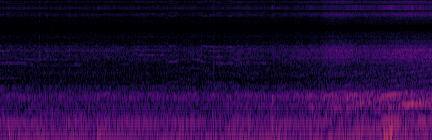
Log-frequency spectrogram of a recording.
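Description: A car engine idling steadily, heard from inside the cabin. Near the end, another engine revs up in rising pitch, with a loud low thump shortly before the close.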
